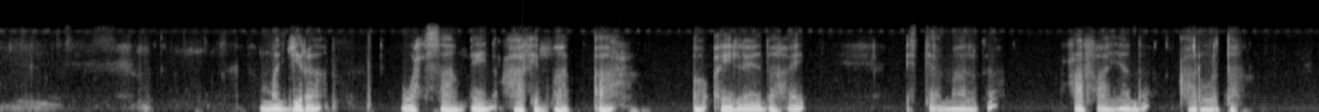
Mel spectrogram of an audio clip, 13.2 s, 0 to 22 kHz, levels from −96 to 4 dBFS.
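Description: Speech heard through a call path whose Opus-style coding is band-limited to about 8 kHz, which fits a 24 kbps setting, shows three jitter buffer faults. Between 5.21 and 6.29 s there are repeated stalls (stutter): seven brief hitches, the longest 29 ms, where the last sound is held and continued while the buffer waits for late packets, adding about 85 ms in all. Unlike packet loss, nothing is missing, so the sound drags and catches rather than skipping. From 6.97 to 7.84 s comes a jitter buffer slow-down: the receiver repeats single pitch periods many times to rebuild its reserve, stretching the passage by 79 ms so it runs at 92% speed. Because the extra time is spread through the sound instead of falling in separate hitches, it comes across as smoothly drawn out, with the pitch unchanged, rather than stuttering. Then, from 9.81 to 10.22 s, a jitter buffer speed-up does the reverse. With too much audio queued, the receiver trims short pitch-period pieces, removing roughly 70 ms so the speech runs at 113% speed and sounds hurried. 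The pitch stays where it was, which separates this from a sample-rate or playback-speed error. In that kind of error, faster sound would also rise in pitch.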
